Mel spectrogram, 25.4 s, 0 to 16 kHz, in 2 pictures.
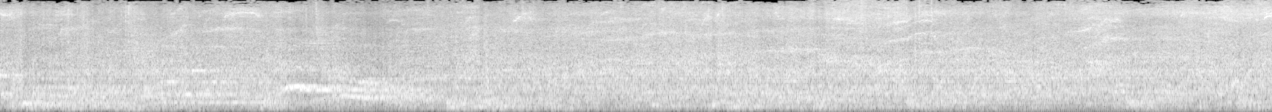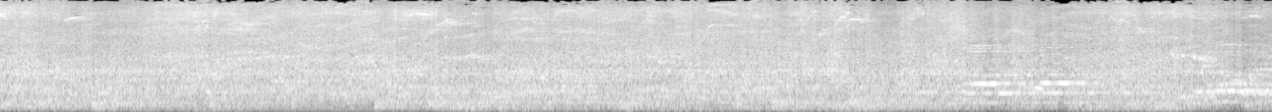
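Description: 1/10-scale two-wheel-drive electric off-road RC buggies racing on an indoor carpet track: a steady din of small motors, gears and tyres, with high motor whines that rise and fall as the cars speed up and slow down.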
